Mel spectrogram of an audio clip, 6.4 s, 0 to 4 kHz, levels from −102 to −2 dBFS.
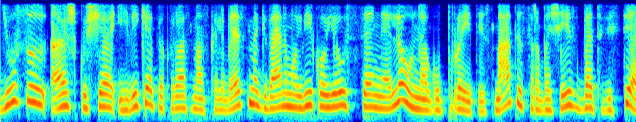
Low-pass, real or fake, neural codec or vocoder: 3.6 kHz; real; none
